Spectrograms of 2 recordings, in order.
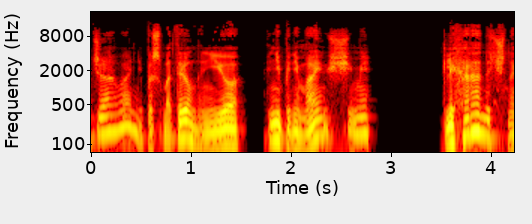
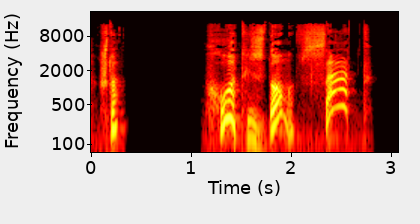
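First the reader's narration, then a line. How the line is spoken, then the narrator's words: Joyful exclamation. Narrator (Russian): воскликнул обрадованный Джованни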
